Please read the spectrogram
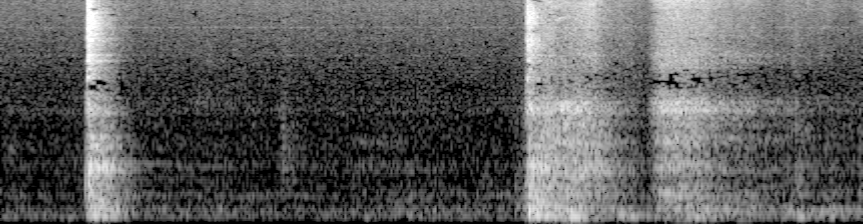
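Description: A man breathing and shifting while sitting at a table in a quiet small room: a short sharp click about half a second in, then two longer breathy rushes close together near the end.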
